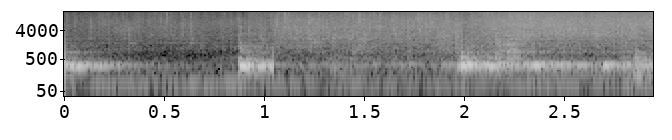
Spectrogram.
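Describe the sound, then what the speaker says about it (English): Chopped onions fry in garlic-infused oil in a pan, giving a steady broadband sizzle. Two louder bursts of stirring and scraping come about a second apart, and no one speaks. "Cook the onions up a bit."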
